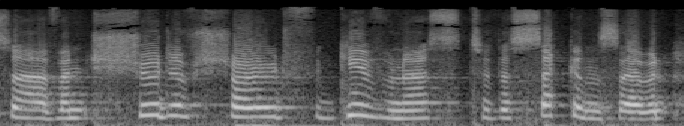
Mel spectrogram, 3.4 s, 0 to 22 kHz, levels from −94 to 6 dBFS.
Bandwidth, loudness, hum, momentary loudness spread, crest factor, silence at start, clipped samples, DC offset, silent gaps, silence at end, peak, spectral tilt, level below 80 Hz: 17.5 kHz; -21 LUFS; none; 5 LU; 12 dB; 0 s; under 0.1%; under 0.1%; none; 0 s; -10 dBFS; -2 dB/octave; -46 dBFS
